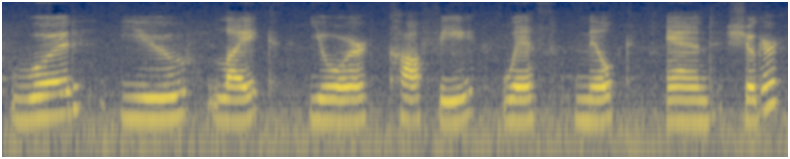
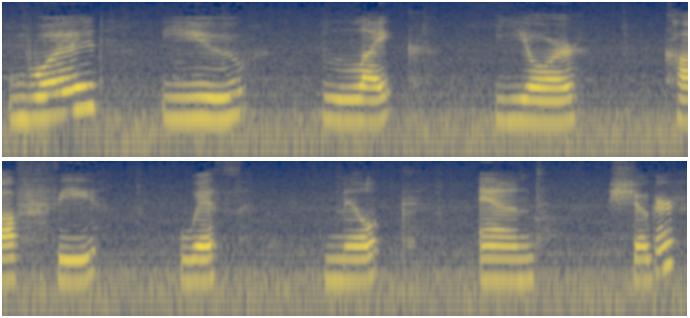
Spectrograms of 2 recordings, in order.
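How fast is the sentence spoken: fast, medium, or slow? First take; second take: medium; slow. First: The sentence is spoken a little faster. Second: The sentence is spoken very slowly. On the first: "a little bit faster now" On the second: "I'll say it slowly first"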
